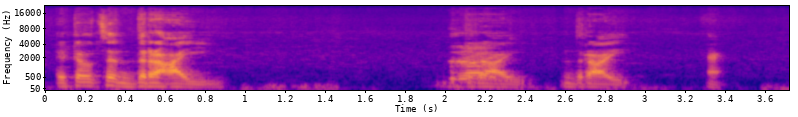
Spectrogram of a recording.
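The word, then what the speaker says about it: drei: phone না এটা হচ্ছে দ্রাই দ্রাই দ্রাই হ্যাঁ ইংরেজিতে একটা কথা বলে না ওই যে শুকনাকে বলে ড্রাই ওইটার মত ড না হয়ে ওইটা দ দ্রাই দ্রাই দ্রাই দ্রাই তারপরে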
